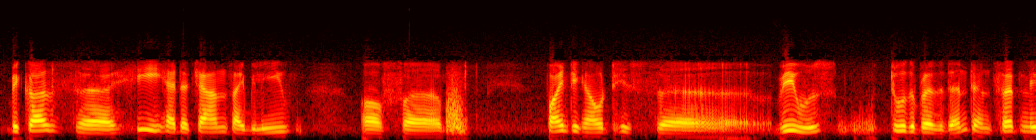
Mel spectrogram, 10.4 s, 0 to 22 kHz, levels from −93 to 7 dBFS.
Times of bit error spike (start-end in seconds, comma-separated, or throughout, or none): 1.83, 4.09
